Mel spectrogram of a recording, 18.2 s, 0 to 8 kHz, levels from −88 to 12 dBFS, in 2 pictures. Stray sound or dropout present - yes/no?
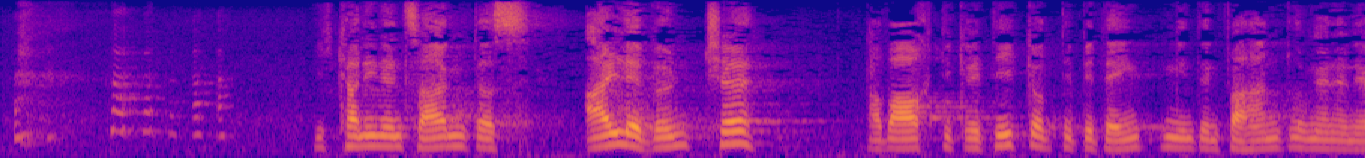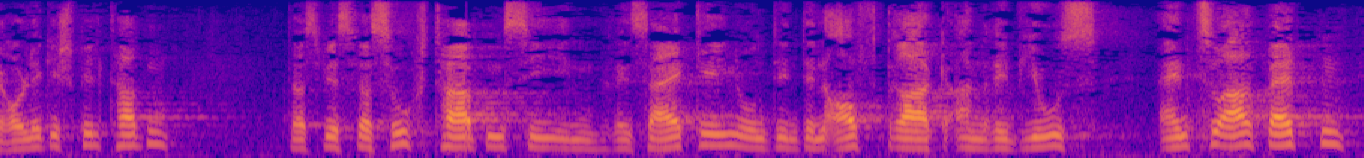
yes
